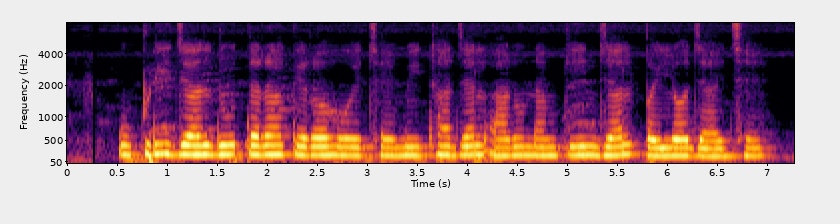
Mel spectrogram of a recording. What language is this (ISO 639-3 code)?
mai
